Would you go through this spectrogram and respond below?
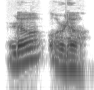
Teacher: दो उत्क्षिप्त व्यंजन भी माने जाते हैं, जो जिह्वा का ऊपर छूकर नीचे ये गिरते हैं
